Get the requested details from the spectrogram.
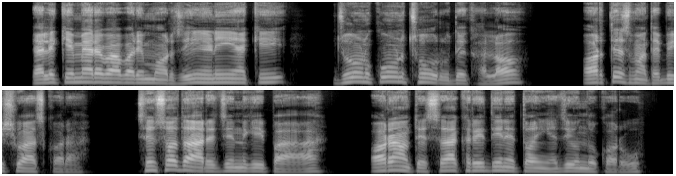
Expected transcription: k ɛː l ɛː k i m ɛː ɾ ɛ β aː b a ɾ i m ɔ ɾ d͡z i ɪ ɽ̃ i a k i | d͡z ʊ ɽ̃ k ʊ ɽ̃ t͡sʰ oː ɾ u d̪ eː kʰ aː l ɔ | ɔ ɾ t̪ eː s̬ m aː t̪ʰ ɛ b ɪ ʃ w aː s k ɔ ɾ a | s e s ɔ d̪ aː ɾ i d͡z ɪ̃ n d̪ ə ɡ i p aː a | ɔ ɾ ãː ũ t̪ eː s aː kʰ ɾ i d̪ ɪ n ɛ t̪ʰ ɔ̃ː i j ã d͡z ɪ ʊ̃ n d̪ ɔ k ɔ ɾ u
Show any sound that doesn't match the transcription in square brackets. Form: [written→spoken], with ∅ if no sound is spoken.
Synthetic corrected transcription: k ɛː l ɛː k i m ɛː ɾ ɛ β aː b a ɾ i m ɔ ɾ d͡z i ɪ ɽ̃ i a k i | d͡z ʊ ɽ̃ k ʊ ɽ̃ t͡sʰ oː ɾ u d̪ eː kʰ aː l ɔ | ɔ ɾ t̪ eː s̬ m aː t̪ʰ ɛ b ɪ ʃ w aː s k ɔ ɾ a | s e s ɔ d̪ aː ɾ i d͡z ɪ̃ n d̪ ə ɡ i p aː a | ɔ ɾ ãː ũ t̪ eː s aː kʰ ɾ i d̪ ɪ n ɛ [t̪ʰ→t̪] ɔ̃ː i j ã d͡z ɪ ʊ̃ n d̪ ɔ k ɔ ɾ u

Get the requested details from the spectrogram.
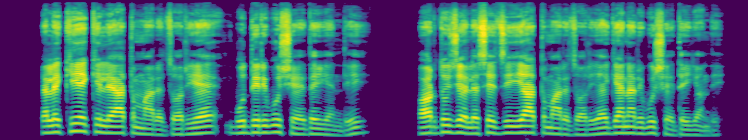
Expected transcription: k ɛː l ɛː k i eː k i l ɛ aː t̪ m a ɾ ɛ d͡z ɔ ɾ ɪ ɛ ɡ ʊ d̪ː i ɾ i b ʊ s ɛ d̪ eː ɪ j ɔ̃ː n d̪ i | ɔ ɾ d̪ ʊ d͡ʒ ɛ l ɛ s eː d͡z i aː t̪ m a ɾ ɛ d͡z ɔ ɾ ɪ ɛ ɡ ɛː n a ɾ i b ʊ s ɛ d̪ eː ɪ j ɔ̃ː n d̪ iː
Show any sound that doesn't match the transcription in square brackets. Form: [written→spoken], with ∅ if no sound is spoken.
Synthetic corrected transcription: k ɛː l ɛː k i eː k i l ɛ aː t̪ m a ɾ ɛ d͡z ɔ ɾ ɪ ɛ [ɡ→b] ʊ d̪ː i ɾ i b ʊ [s→ʃ] ɛ d̪ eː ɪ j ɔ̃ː n d̪ i | ɔ ɾ d̪ ʊ d͡ʒ ɛ l ɛ s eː d͡z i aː t̪ m a ɾ ɛ d͡z ɔ ɾ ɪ ɛ ɡ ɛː n a ɾ i b ʊ [s→ʃ] ɛ d̪ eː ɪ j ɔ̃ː n d̪ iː

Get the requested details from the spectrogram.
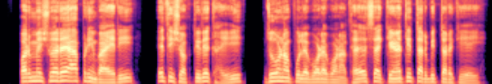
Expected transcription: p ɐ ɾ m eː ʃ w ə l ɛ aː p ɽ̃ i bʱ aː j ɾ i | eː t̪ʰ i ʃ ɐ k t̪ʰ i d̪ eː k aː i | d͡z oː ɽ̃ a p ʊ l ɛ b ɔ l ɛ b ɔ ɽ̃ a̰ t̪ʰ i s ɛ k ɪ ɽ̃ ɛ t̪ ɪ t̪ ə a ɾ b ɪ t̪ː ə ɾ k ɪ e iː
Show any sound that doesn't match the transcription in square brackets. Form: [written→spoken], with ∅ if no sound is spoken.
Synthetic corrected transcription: p ɐ ɾ m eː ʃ w ə [l→ɾ] ɛ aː p ɽ̃ i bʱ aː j ɾ i | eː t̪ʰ i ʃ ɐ k [t̪ʰ→t̪] i d̪ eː [k→kʰ] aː i | d͡z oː ɽ̃ a p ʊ l ɛ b ɔ [l→ɽ] ɛ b ɔ ɽ̃ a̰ t̪ʰ [i→ɛ] s ɛ k ɪ ɽ̃ ɛ t̪ ɪ t̪ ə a ɾ b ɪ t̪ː ə ɾ k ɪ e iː

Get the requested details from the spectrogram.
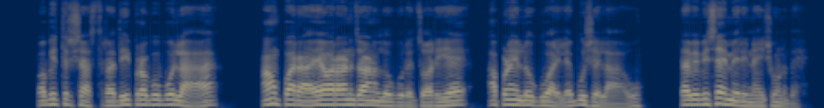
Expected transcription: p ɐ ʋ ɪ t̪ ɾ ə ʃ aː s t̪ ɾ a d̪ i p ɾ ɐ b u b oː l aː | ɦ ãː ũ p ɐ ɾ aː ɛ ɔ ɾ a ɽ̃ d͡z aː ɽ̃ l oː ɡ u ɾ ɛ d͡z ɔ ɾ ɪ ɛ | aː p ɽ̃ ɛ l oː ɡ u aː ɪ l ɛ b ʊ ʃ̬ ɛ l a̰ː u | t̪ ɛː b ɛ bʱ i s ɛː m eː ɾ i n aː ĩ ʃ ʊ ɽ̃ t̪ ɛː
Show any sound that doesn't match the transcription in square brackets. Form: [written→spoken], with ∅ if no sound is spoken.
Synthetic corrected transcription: p ɐ ʋ ɪ t̪ ɾ ə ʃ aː s t̪ ɾ a d̪ i p ɾ ɐ b u b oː l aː | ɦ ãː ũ p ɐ ɾ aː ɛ ɔ ɾ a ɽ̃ d͡z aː ɽ̃ l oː ɡ u ɾ ɛ d͡z ɔ ɾ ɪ ɛ | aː p ɽ̃ ɛ l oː ɡ u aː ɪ l ɛ b ʊ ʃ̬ ɛ l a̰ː u | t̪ ɛː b ɛ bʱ i s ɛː m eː ɾ i n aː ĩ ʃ ʊ ɽ̃ [t̪→d̪] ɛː

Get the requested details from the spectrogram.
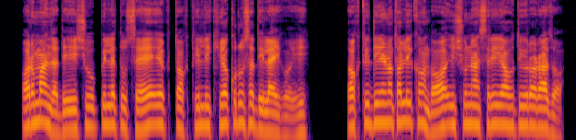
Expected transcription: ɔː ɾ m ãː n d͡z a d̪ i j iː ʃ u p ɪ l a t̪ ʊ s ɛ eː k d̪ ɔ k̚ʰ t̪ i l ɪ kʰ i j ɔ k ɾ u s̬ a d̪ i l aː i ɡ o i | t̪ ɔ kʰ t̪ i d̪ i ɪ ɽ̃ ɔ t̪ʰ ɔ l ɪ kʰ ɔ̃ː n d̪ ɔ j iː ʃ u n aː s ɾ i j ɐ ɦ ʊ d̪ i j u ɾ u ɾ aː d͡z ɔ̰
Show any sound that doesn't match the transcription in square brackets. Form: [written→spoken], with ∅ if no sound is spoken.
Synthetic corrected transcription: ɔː ɾ m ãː n d͡z a d̪ i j iː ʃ u p ɪ l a t̪ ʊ s ɛ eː k [d̪→t̪] ɔ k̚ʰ t̪ i l ɪ kʰ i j ɔ k ɾ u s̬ a d̪ i l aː i ɡ o i | t̪ ɔ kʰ t̪ i d̪ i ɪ ɽ̃ ɔ t̪ʰ ɔ l ɪ kʰ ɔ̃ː n d̪ ɔ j iː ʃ u n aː s ɾ i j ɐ ɦ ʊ d̪ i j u ɾ [u→ɔ] ɾ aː d͡z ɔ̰

